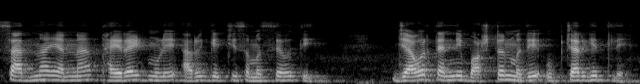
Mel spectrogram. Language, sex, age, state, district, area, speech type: Marathi, female, 60+, Maharashtra, Akola, rural, read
